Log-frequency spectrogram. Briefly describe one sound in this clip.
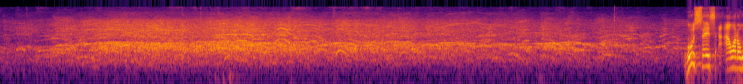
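A crowd murmurs and calls out together.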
